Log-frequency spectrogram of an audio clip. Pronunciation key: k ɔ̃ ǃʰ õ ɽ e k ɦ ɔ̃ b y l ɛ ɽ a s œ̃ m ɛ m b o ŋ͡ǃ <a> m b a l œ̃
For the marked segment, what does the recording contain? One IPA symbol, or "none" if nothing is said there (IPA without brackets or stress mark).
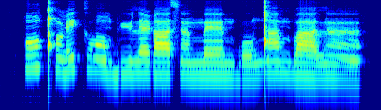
ã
